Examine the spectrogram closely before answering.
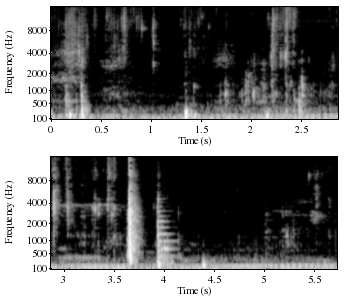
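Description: Fingers mixing and pressing cooked rice on a steel plate: soft wet squishes and scattered small clicks, with one sharper click about three and a half seconds in, alongside chewing.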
